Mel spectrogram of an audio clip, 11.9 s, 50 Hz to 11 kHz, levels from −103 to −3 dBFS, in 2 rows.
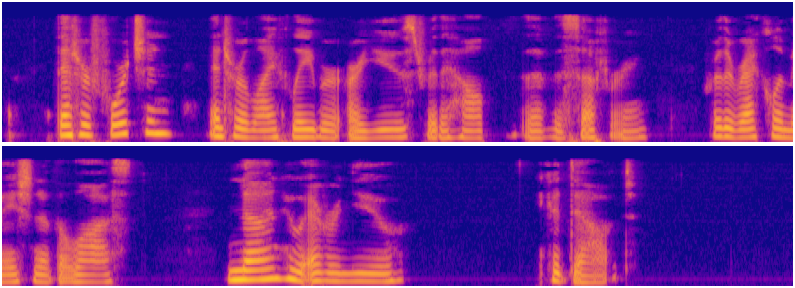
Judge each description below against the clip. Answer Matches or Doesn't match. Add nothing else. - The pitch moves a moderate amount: Matches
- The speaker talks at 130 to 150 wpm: Matches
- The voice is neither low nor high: Matches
